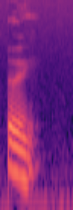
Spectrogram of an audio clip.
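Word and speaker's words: ы: U. It sounds like you're being punched while you're saying E, but I don't know if I can really do it.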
